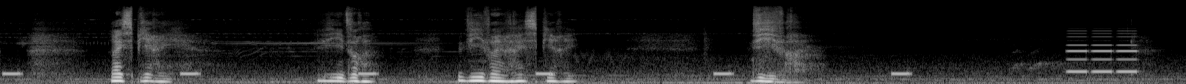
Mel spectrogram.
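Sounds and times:
infusion machine end-of-chemotherapy alarm beeping: 0:00.0 - 0:07.7
steady low hum: 0:00.0 - 0:11.8
speech: 0:01.1 - 0:01.9, 0:03.2 - 0:03.8, 0:04.6 - 0:05.8, 0:07.5 - 0:08.1.

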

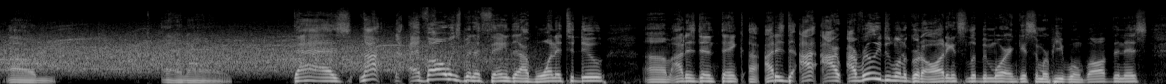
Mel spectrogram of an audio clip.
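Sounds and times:
speech: 0:00.0 - 0:00.6, 0:01.6 - 0:11.6
applause: 0:00.0 - 0:05.6.

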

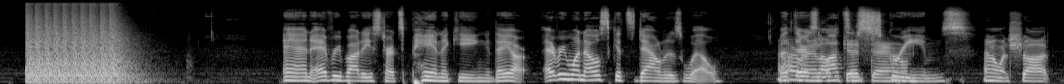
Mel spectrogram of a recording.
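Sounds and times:
gunshots fired into the air: 0:00.3 - 0:01.9
speech: 0:03.0 - 0:10.6.

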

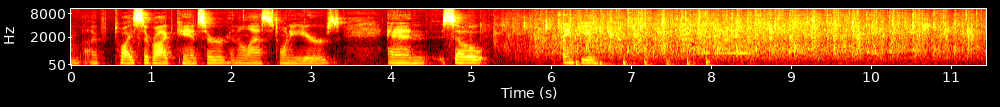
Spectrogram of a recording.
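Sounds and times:
speech: 0:00.0 - 0:05.4, 0:06.1 - 0:07.2
crowd audience applause: 0:05.4 - 0:11.4.

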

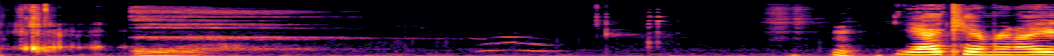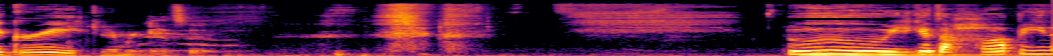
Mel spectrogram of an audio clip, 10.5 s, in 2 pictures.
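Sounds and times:
beer pouring into a glass: 0:00.0 - 0:01.0
speech: 0:00.7 - 0:01.2, 0:04.2 - 0:07.6, 0:09.2 - 0:10.5.

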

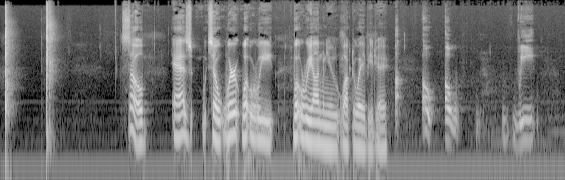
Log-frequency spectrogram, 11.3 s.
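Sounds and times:
single hand clap for sync: 0:00.0 - 0:01.2
speech: 0:02.5 - 0:09.2, 0:10.0 - 0:10.8.

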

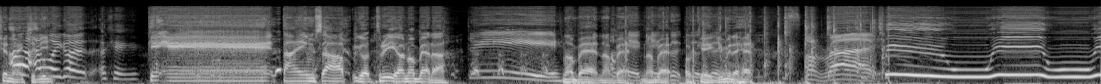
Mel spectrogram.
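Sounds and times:
speech: 0:00.0 - 0:10.9
laughter: 0:01.6 - 0:07.8
voice imitating an ambulance siren: 0:08.8 - 0:10.9.

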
